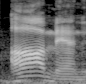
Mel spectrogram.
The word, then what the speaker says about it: Amen: So Amen is how I pronounce it, because you have God, Brahma, Ra, Allah, all of these big spiritual entities seem to have the vowel ah attached to it because it's a very powerful vowel.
